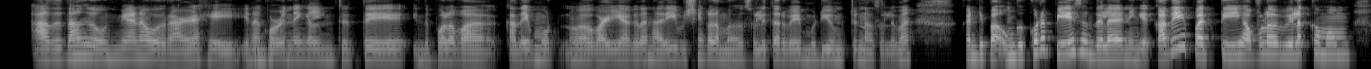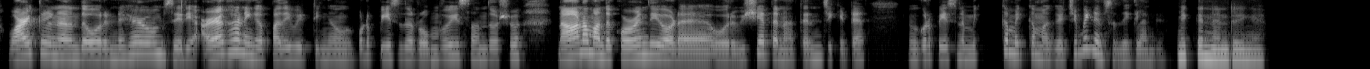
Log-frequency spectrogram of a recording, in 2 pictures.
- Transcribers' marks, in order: none
- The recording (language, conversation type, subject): Tamil, podcast, கதையை நீங்கள் எப்படி தொடங்குவீர்கள்?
